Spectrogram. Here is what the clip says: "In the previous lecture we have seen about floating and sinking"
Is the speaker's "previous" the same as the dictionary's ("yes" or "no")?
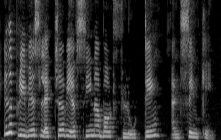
yes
